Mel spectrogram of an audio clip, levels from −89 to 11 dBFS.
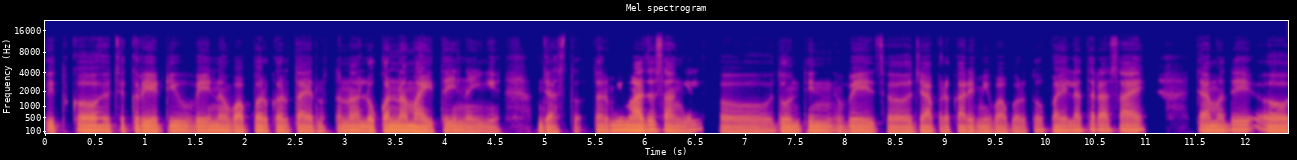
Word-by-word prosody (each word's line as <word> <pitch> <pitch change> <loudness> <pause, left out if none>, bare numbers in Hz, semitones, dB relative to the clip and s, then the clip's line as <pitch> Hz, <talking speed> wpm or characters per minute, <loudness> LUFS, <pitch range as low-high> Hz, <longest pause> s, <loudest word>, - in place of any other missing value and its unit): इतकं 120 +1 +1
याचे 120 +1 -2
क्रिएटिव्ह 120 0 +2
वेनं 115 0 +2
वापर 115 +1 +1
करता 115 0 0
येते 110 0 -3
ना. 120 +1 +2
लोकांना 120 +1 +4
माहीतही 115 0 +2
नाही 110 -1 -3
आहे 110 +2 -9
जास्त. 105 -2 -4 0.2
तर 120 -2 0
मी 125 +1 +2
माझं 125 +1 +5
सांगेल, 120 +1 -1 0.2
अ, 115 - -3 0.5
2-3 115 0 0
वेज 115 -1 0 0.3
ज्याप्रकारे 110 0 -2
मी 110 0 -3
वापरतो, 105 +3 -5
पहिला 120 +1 0
तर 135 -1 -1
असा 125 +2 -3
आहे 125 +1 +2 0.6
त्यामध्ये 125 +1 +1
अ, 115 -2 +2
115 Hz, 140 wpm, -23 LUFS, 110-120 Hz, 0.6 s, माझं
